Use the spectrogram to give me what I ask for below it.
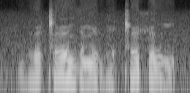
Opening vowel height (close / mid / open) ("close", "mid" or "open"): mid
